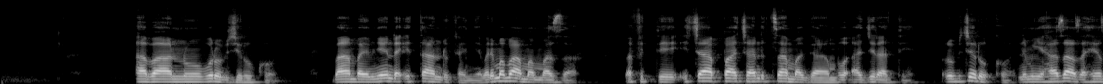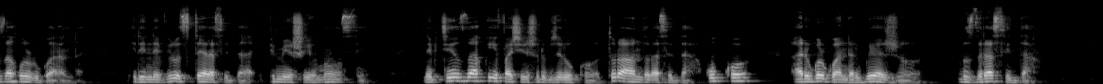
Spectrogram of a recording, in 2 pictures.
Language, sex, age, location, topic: Kinyarwanda, male, 25-35, Nyagatare, health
